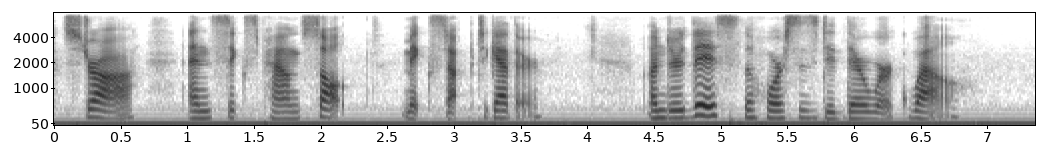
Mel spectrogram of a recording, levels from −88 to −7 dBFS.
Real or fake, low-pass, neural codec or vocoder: real; 7.2 kHz; none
